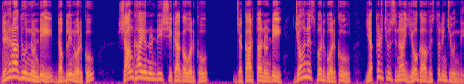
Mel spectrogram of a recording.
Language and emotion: Telugu, neutral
